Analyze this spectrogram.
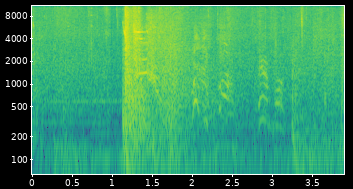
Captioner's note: device explodes; soldiers shouting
